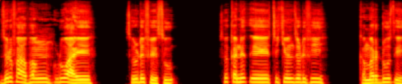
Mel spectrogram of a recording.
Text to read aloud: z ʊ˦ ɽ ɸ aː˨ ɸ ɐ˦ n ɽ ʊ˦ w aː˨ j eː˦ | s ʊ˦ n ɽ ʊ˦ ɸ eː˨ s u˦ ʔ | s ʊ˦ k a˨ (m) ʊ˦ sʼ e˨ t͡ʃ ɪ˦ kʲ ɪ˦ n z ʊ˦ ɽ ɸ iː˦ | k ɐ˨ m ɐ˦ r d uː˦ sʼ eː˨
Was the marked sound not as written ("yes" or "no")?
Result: yes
